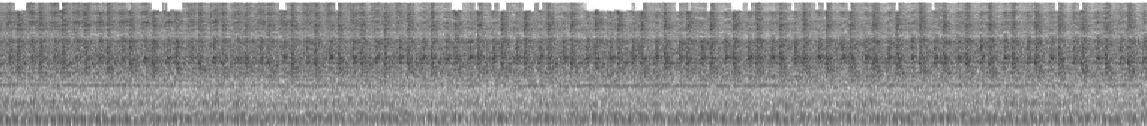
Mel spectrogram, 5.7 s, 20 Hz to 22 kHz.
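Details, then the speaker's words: 1991 Mercedes 190E with front exhaust section removed, warming at idle: light, fast hydraulic lifter ticking over the engine note, quieting as it warms; oil changed but filter not yet. "that's the lifter noise that's a different story"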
